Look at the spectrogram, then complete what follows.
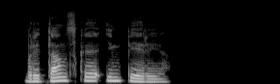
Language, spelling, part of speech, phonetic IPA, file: Russian, Британская империя, proper noun, [brʲɪˈtanskəjə ɪm⁽ʲ⁾ˈpʲerʲɪjə], Ru-Британская империя.ogg
- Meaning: British Empire (a former empire ruled by the United Kingdom)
